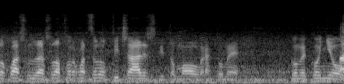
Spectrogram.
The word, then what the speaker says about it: Moura: Moura, quello è Moura la pronuncia corretta.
